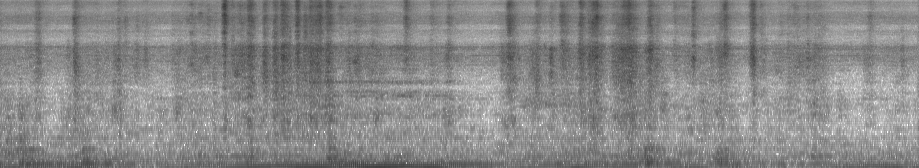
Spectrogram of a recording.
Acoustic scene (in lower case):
elevator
